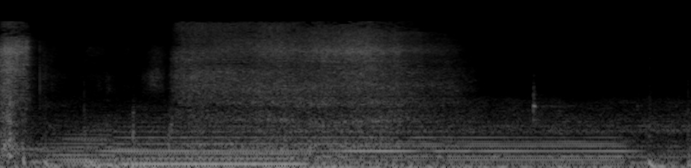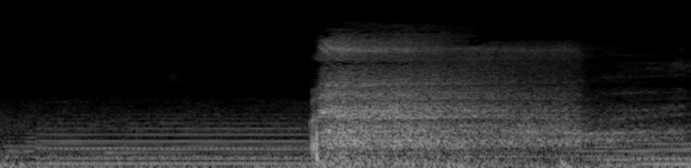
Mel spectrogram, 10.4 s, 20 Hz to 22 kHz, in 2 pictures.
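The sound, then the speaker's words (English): Slow, deep breaths during a 4-7-8 breathing exercise hiss over a steady, low droning tone: a long breath of about two seconds, a quieter stretch, then a louder breath that carries on to the end. “Here we go. Four, seven, eight breaths.”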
